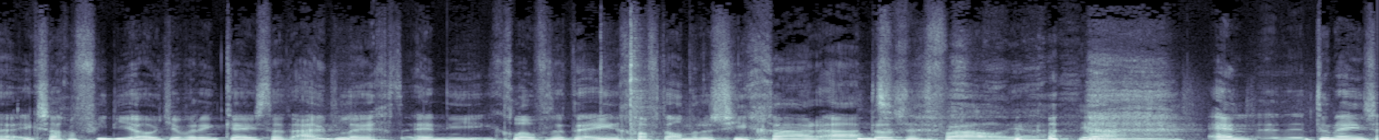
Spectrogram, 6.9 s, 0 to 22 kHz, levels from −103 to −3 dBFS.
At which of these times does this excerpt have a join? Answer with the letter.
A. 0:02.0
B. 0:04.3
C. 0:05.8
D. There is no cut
B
